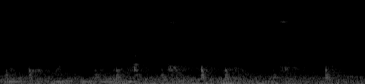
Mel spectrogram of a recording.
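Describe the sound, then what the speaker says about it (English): Pen or marker writing a word on a coloring page of mandala-style art: soft, close scratchy strokes in short, irregular bursts over a steady low room hum. "Let me write that word for you."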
